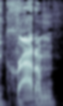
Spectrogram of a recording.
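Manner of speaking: Kratom as "KRAT-um"; KRAT-um for Kratom, stressed first; alternative pronunciation. Shown as a demonstration. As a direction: say Kratom with the short "a" of cat. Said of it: "a lot of people say Kratom".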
